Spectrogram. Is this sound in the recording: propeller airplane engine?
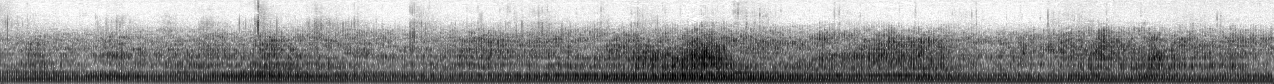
yes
